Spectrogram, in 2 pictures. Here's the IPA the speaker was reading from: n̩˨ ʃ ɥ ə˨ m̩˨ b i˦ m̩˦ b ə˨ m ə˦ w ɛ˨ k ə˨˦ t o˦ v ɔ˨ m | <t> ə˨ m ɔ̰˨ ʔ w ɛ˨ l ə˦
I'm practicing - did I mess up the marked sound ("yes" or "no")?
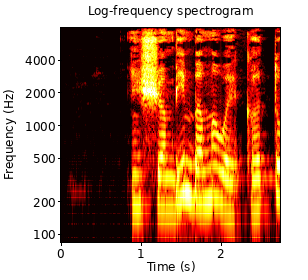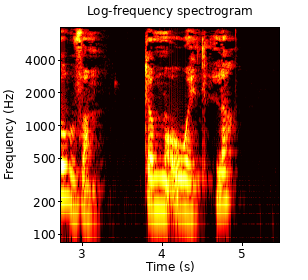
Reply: no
